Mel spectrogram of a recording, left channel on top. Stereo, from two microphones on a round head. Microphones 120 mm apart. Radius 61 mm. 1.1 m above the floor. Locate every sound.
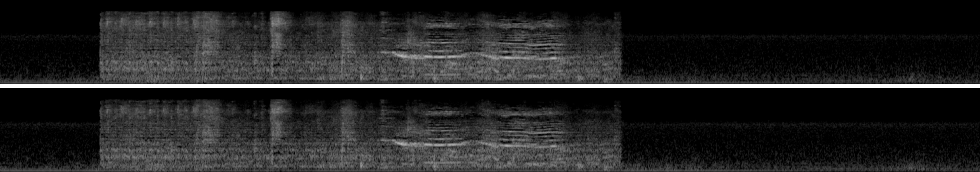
1.0 s a baby crying: 20° left (ahead or behind)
